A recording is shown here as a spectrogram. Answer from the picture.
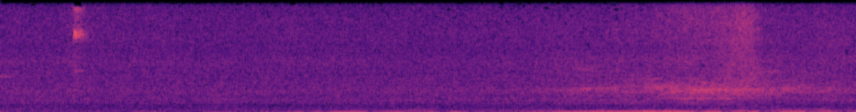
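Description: A deep, low rumble that swells from about two seconds in and is loudest around six to seven seconds, like a heavy vehicle passing.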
